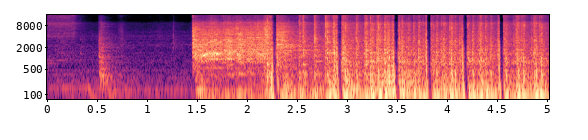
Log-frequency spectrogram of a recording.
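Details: Freshly built 409ci small-block Chevy V8 race car, first fire-up with turbo not fitted and a weak battery: slow cranking catches and fires into a steady, lumpy idle with an even exhaust beat; running healthy.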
